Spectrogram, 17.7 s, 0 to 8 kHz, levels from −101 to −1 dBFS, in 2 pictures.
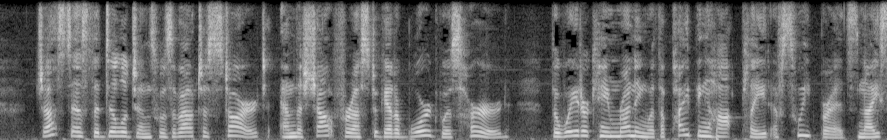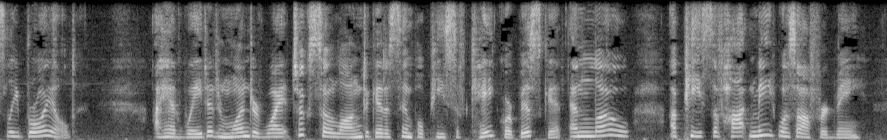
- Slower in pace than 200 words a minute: No, fast, 205 wpm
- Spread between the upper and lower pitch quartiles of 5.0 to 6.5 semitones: No, average, 3.9 semitones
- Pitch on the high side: Yes, high, 225 Hz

